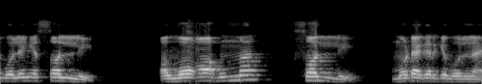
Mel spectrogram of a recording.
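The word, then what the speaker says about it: صلّ: गलत हो जाती है यहां पे जैसे लिखा है साद से क्या लिखा है सल्ली सल्ली मोटा करके बोलेंगे सल्ली अल्लाहुम्मा सल्ली मोटा करके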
